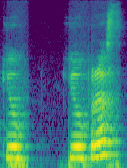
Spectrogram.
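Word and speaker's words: cuprous: With acid copper chloride, acid हम यूज करेंगे यहाँ पे कॉपर क्लोराइड, एसिड यूज करेंगे कॉपरस क्लोराइड, इसको प्रोनाउंसिएट कर सकते हैं क्यूपरस क्लोराइड।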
